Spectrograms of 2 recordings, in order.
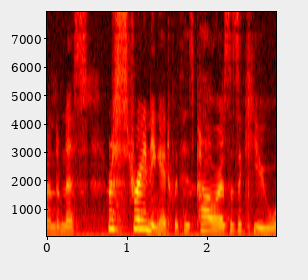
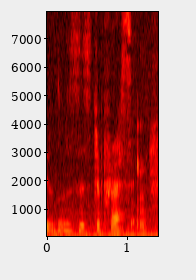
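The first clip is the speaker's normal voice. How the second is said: muttered aside; 14 dB quieter than usual. Real, not acted. Reader's aside mid-sentence.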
